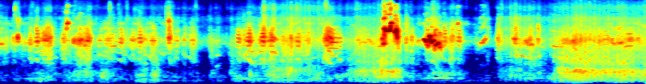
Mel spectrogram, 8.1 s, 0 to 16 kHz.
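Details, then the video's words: Budgies eating seeds on October 30, 2023: a steady, chattering warble broken by sharp squeaks, with low rustling and fluttering beneath the high chirps. "Budgies eating seeds | Budgies chirping sound"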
